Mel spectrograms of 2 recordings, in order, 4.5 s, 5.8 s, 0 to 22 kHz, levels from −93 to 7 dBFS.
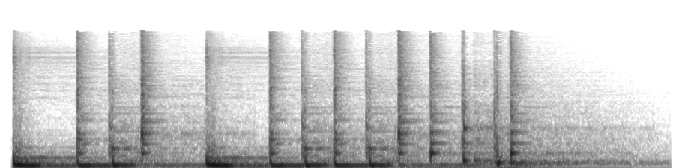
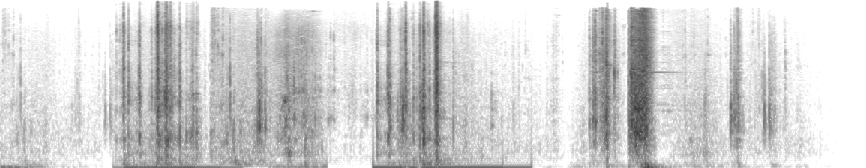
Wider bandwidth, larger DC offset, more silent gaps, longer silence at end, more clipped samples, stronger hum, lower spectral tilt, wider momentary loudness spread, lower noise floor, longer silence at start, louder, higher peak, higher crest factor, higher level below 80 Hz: second, 10 kHz vs over 20 kHz; neither; neither; about the same, 0.65 s vs 0.65 s; first, 0.4% vs under 0.1%; neither; first, -7.5 dB/octave vs 1.5 dB/octave; second, 10 LU vs 24 LU; second, -41 dBFS vs -72 dBFS; about the same, 0.1 s vs 0 s; first, -15 LUFS vs -19 LUFS; about the same, 0 dBFS vs 0 dBFS; second, 14 dB vs 26 dB; first, -16 dBFS vs -48 dBFS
